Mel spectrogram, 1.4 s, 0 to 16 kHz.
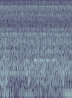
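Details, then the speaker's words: Taig 2000 CNC mill on Taig half-step controller driven by Mach 4 via Ethernet SmoothStepper: fast gritty rattling buzz from the stepper motors during slow contour moves, like a bag of marbles; normal half-step artifact at low speed. "you might have noticed the mill kind of sounds like it has a bag of marbles in it sometimes"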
